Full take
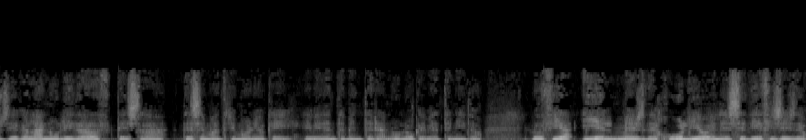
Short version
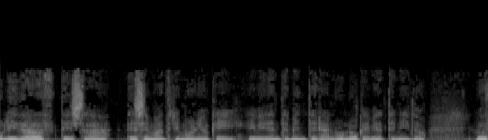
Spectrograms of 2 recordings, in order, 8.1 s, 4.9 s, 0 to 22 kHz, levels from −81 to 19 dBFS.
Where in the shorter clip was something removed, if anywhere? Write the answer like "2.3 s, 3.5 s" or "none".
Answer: none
